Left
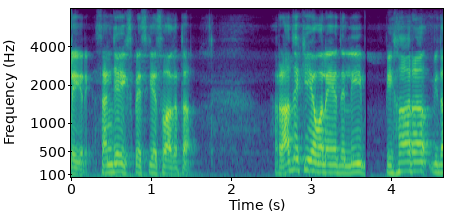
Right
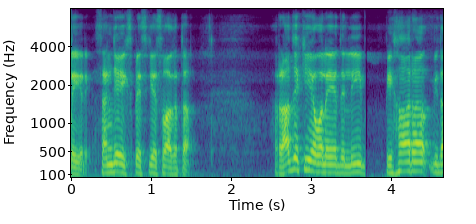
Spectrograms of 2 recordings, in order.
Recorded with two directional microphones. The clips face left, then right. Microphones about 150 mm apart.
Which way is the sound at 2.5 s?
15° right (ahead or behind).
